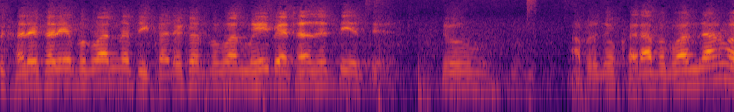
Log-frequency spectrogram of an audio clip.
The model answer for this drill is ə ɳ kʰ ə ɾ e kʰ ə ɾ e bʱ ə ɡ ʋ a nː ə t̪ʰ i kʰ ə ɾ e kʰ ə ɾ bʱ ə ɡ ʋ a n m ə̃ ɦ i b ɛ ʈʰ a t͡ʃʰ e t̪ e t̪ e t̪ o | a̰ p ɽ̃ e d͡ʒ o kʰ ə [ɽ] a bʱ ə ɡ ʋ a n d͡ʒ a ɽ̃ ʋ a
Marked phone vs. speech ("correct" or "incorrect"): incorrect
